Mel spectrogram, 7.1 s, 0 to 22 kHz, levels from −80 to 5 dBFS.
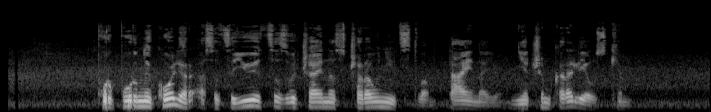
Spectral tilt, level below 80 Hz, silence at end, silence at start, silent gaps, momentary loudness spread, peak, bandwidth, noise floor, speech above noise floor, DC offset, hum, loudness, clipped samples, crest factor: -5 dB/octave; -76 dBFS; 0.85 s; 1 s; none; 16 LU; -6 dBFS; 11 kHz; -57 dBFS; 30 dB; under 0.1%; none; -27 LUFS; under 0.1%; 20 dB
